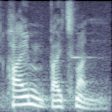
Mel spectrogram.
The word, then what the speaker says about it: 하임 바이츠만: 두 번째는 이제 하임 바이츠만 이렇게 발음을 하네요.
